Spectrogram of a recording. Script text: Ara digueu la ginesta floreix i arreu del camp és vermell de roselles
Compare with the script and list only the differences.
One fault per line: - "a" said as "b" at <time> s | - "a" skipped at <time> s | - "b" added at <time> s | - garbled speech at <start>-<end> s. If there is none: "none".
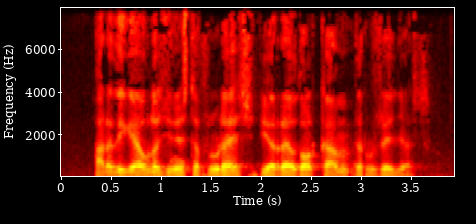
- "és vermell" skipped at 2.9 s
